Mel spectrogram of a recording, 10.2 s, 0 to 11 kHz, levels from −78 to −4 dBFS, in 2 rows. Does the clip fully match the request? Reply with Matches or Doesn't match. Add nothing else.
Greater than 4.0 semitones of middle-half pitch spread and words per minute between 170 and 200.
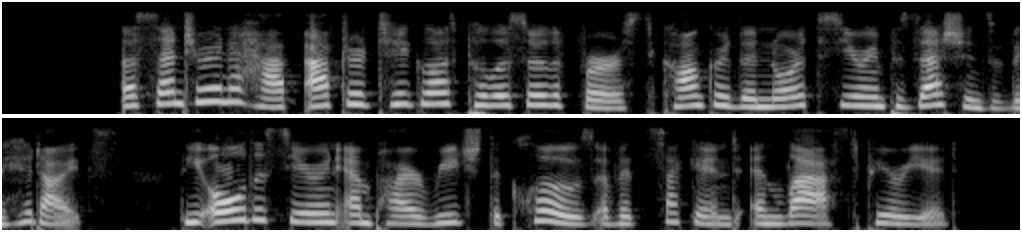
Matches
